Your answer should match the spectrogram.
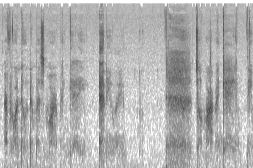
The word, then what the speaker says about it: Gaye: his last name was Gaye, so eventually he did add a E to his last name, when I guess would have been pronounced Marvin Gaye, Gaye, besides just Gaye.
